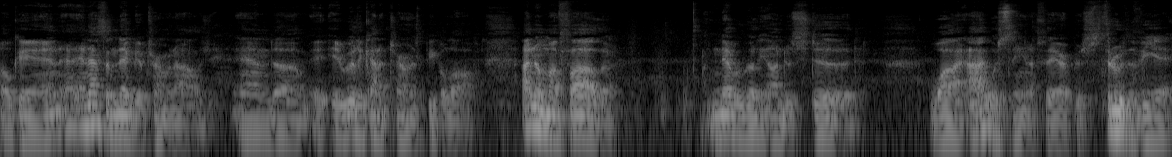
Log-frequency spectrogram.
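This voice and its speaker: A man speaks at a moderate pace in a fairly low voice with ordinary pitch variation. Noticeable background noise and audible room echo fill the recording. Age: 70s. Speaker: psychologist and Vietnam war veteran. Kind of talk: interview.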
